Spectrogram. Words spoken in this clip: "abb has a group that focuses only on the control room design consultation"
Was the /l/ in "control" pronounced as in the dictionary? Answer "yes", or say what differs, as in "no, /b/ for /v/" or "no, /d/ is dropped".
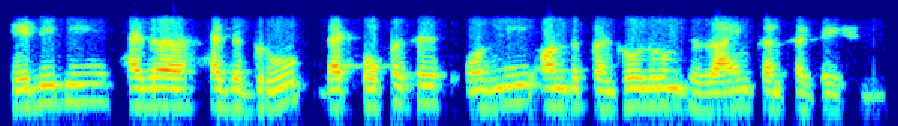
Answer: yes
